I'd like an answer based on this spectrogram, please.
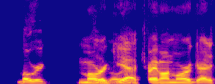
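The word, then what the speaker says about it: Moehrig: Moherg? Moherg. Morg, yeah, Trayvon Morg out of TCU.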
